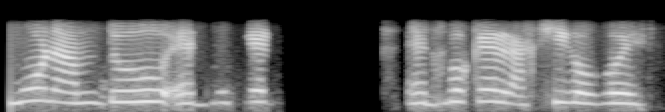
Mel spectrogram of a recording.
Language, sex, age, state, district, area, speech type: Assamese, female, 18-30, Assam, Dibrugarh, rural, conversation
